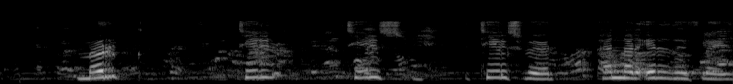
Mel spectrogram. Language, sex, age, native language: Icelandic, male, 10, Icelandic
